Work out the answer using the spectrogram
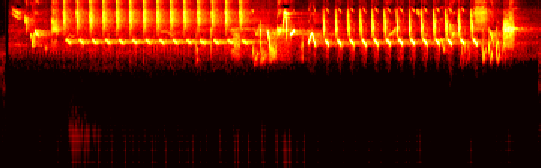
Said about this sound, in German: Also kämpfen gesanglich gegeneinander. Nachtigallen zum Beispiel. Die treten in direkten Sangeswettstreit und versuchen sich gegenseitig zu übertrumpfen.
